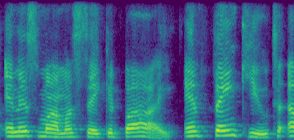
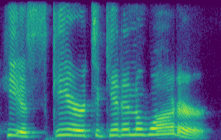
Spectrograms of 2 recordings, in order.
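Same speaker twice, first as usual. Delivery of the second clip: ordinary delivery, nothing marked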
